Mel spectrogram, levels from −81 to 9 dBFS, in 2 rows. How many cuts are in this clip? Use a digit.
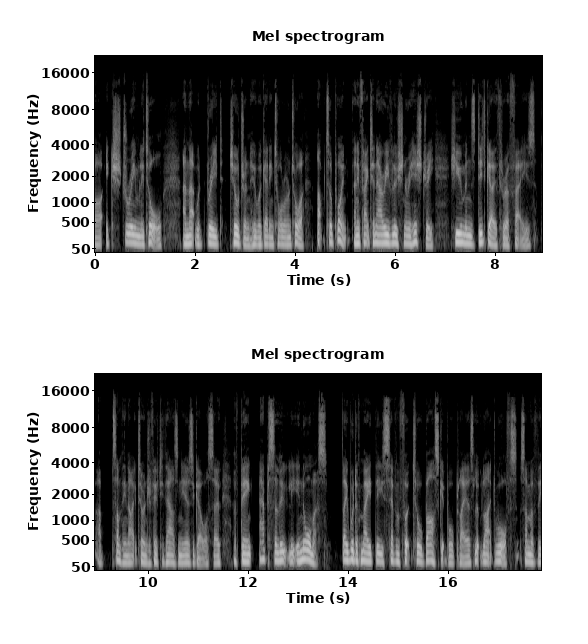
0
